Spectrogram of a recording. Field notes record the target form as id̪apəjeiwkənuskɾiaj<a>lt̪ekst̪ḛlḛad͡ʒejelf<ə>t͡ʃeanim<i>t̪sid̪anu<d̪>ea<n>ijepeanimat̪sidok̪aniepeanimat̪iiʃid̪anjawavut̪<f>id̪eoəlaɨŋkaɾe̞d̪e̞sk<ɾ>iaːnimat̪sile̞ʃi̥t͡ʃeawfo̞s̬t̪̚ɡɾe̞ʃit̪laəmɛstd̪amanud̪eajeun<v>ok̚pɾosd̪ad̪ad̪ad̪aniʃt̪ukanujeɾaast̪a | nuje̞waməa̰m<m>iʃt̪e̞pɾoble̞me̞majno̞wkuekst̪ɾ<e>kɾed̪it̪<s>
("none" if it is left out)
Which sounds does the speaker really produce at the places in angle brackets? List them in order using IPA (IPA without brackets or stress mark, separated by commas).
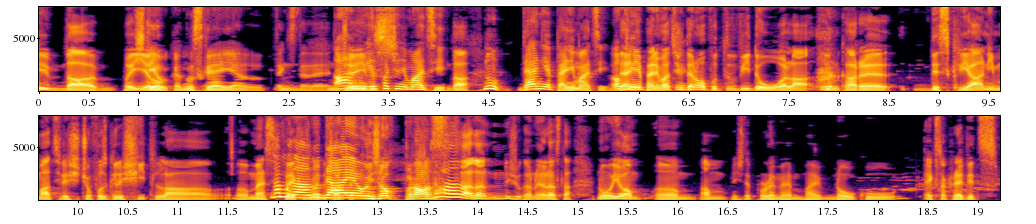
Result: e, a, a, d̪, n, v, ɾ, ʒ, n, a, s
